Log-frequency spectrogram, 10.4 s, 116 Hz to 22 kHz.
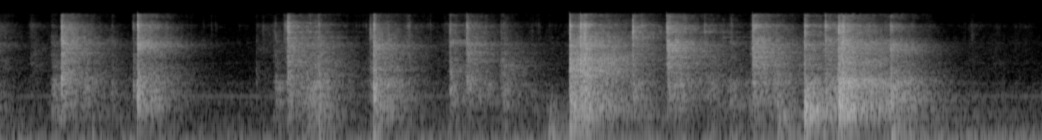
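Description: The metal clamp latches on the loading door of a CCC BK2000 tent washer being fastened one after another: a series of about ten sharp clanks and thuds with a short metallic ring, ending shortly before the end.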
